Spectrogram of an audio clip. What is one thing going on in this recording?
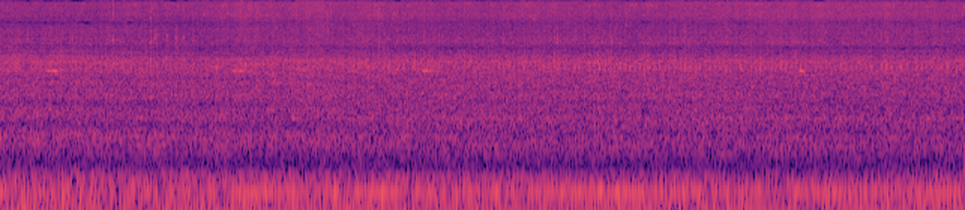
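A combine harvester's engine drones steadily at a distance, outdoors.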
